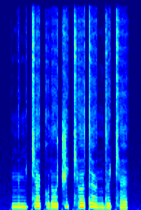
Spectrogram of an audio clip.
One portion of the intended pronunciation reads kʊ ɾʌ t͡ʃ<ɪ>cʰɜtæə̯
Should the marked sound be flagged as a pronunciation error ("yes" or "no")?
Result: yes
